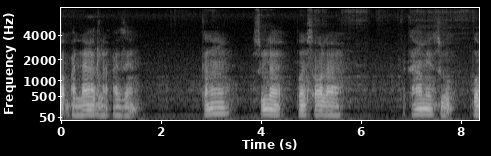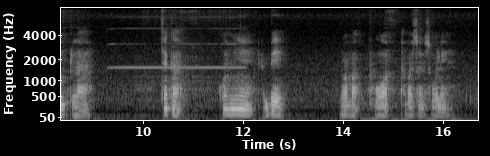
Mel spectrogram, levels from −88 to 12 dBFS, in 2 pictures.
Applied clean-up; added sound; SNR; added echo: none; Bowed string instrument; 17 dB; none.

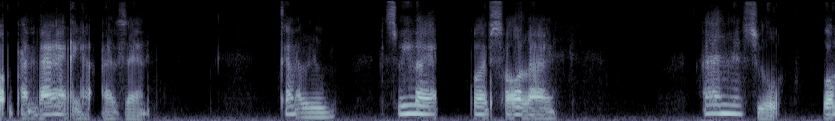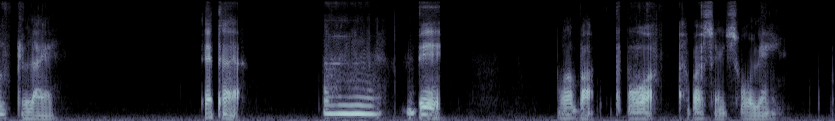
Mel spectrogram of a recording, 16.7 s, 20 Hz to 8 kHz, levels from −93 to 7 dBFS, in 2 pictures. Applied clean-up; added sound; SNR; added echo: neural diffusion model UNIVERSE++.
